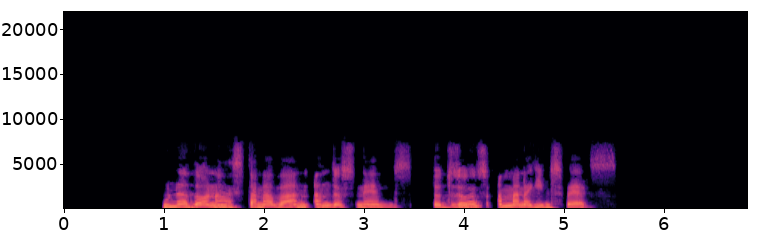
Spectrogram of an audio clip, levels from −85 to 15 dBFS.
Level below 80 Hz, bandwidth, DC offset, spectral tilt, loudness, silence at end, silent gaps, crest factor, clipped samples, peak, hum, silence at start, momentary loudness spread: -60 dBFS; 7.6 kHz; under 0.1%; -7 dB/octave; -18 LUFS; 1.4 s; 3.48-3.68 s, 4.29-4.33 s; 18 dB; under 0.1%; -2 dBFS; none; 1 s; 7 LU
